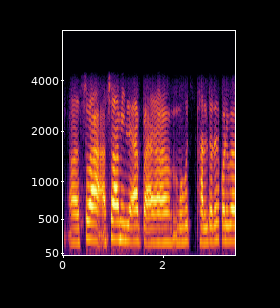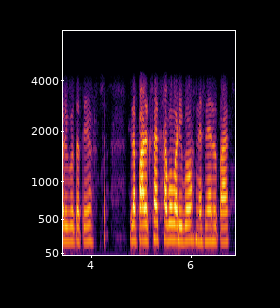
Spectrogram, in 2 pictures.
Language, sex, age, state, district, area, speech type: Assamese, female, 30-45, Assam, Barpeta, rural, conversation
